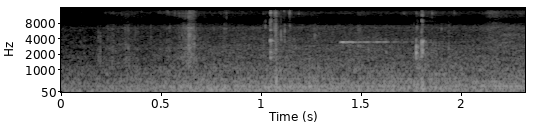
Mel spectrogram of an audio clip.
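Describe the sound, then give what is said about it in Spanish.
Someone takes a bite of a sandwich. A few faint, soft crunches and squishy bites sound over a quiet background hiss. “Así que le dejo la bola a ustedes en lo que me doy un bocado de sándwich.”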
